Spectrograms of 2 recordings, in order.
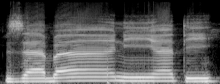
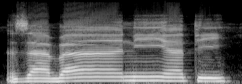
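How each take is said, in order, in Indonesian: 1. Kata ini berakhir dengan bunyi t dan i. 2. Kata ini berakhir dengan bunyi t dan i.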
